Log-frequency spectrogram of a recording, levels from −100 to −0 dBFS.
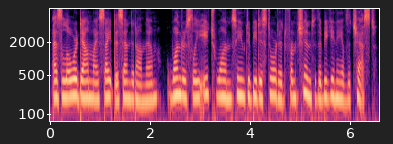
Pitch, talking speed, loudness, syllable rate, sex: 195 Hz, 210 wpm, -17 LUFS, 5.3 syllables/s, female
